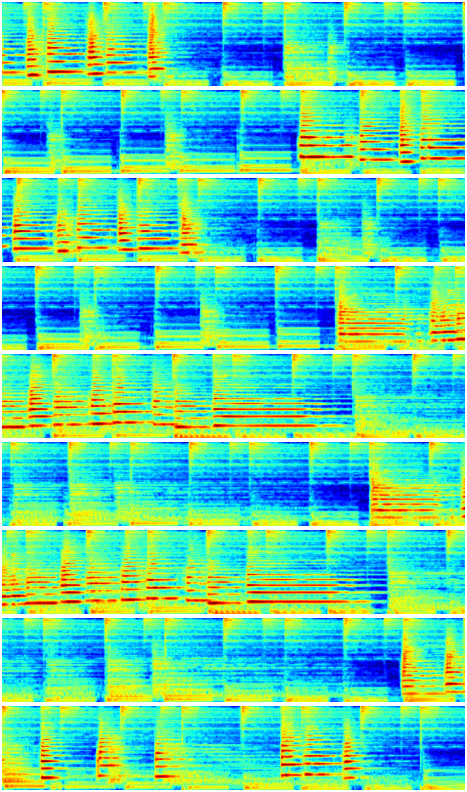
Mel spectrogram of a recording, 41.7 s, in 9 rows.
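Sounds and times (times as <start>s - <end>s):
trumpet: 0.0s - 2.2s, 7.6s - 11.7s, 17.2s - 22.6s, 26.8s - 33.3s, 36.4s - 41.3s
jazz improvisation in C minor: 0.0s - 41.6s.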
